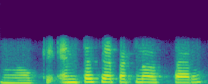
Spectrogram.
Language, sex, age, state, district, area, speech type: Telugu, female, 18-30, Telangana, Siddipet, urban, conversation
